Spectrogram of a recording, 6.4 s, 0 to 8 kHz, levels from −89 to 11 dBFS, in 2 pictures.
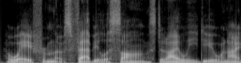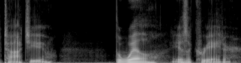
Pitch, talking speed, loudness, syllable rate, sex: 105 Hz, 170 wpm, -23 LUFS, 4.4 syllables/s, male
